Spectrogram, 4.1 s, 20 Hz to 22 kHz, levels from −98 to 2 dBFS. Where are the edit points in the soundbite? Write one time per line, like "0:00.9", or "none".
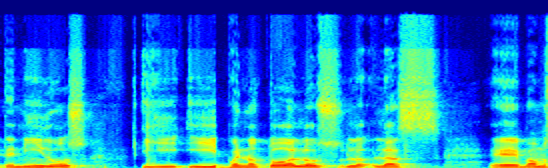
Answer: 0:01.6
